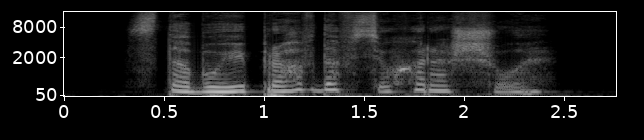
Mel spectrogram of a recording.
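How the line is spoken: Trembling, breathy. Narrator (Russian): выдохнула она с дрожью в голосе

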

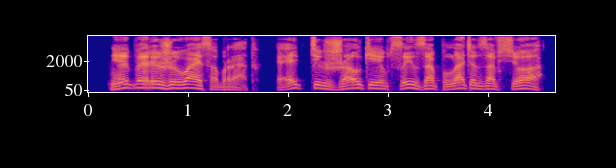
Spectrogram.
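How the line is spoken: Angry growl. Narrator (Russian): не сдерживая злости, прорычал Туар

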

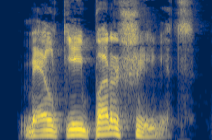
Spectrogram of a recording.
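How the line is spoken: Angry growl. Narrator (Russian): прорычал Крис, разозлившись

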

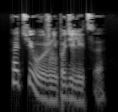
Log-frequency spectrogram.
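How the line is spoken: Calm. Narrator (Russian): спокойно произнес

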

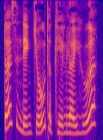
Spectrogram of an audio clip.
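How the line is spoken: Loud, scornful smile. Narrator (Vietnamese): Mạnh Phù Dao mỉm cười khinh bỉ, lớn tiếng nói

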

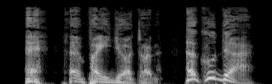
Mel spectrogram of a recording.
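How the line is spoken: Good-natured snapping, forest spirit. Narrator (Russian): беззлобно огрызнулся леший

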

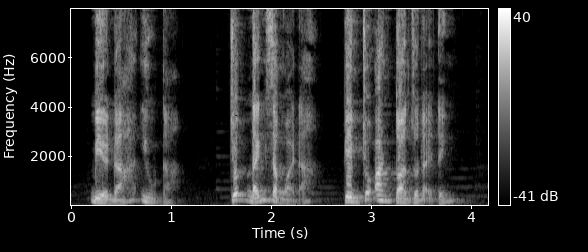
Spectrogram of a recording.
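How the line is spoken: Deep-voiced shout. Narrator (Vietnamese): Trầm giọng quát

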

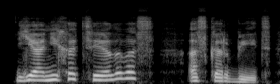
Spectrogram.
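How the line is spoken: Plain. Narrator (Russian): сказала Лиана

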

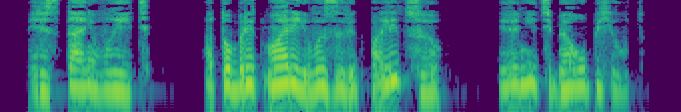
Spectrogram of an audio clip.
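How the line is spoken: Whisper through mail slot. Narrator (Russian): прошептала она в щель для почты

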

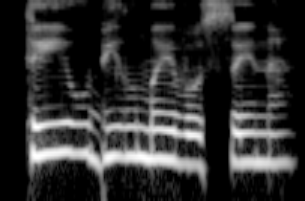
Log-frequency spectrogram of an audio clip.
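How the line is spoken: Old man, chillingly calm. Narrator (Russian): спросил седой господин таким спокойным голосом, который прозвучал страшнее, чем выстрел пистолета

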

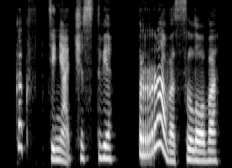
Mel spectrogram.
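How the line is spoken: Laughing inner thought. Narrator (Russian): мысленно рассмеялась

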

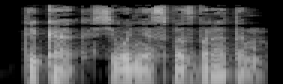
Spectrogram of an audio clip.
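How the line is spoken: Plain. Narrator (Russian): спросил он

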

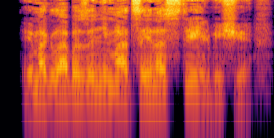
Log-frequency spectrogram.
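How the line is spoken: Amused snort. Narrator (Russian): хмыкнул Дункан

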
